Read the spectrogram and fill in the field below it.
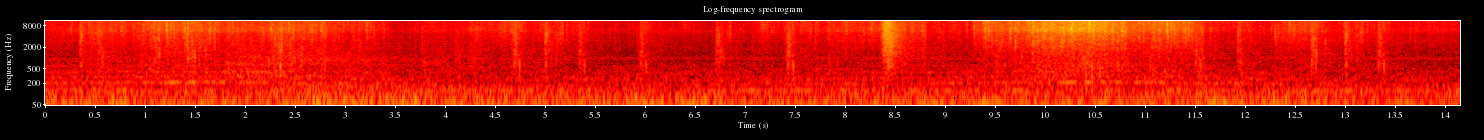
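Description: Footsteps tap on stone and wooden floors.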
